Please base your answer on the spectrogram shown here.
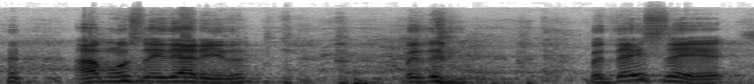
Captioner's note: laughs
